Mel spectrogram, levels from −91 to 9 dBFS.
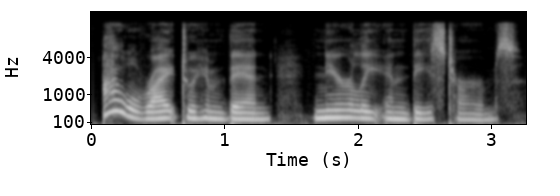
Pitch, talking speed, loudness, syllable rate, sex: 185 Hz, 185 wpm, -16 LUFS, 4.7 syllables/s, female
